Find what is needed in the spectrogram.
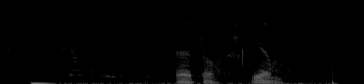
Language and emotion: Russian, neutral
